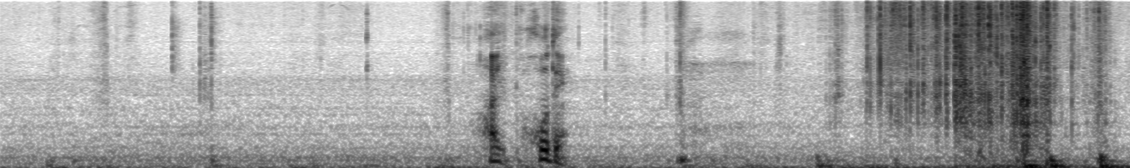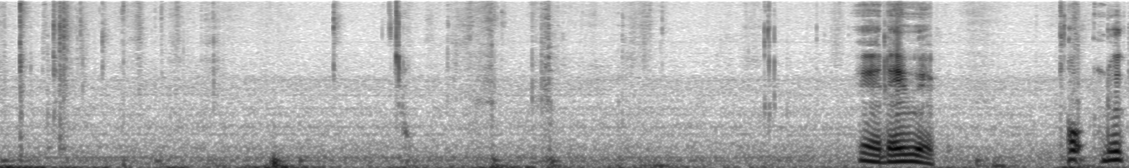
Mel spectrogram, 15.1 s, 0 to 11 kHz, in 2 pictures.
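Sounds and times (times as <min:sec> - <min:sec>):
foil wrapper tearing: 0:05.6 - 0:08.1.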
